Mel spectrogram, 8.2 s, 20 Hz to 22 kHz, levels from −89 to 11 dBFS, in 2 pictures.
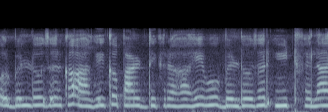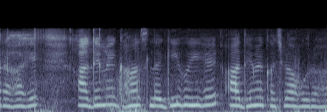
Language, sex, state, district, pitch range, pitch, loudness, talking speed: Hindi, female, Uttar Pradesh, Jalaun, 250-270 Hz, 260 Hz, -18 LUFS, 195 wpm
